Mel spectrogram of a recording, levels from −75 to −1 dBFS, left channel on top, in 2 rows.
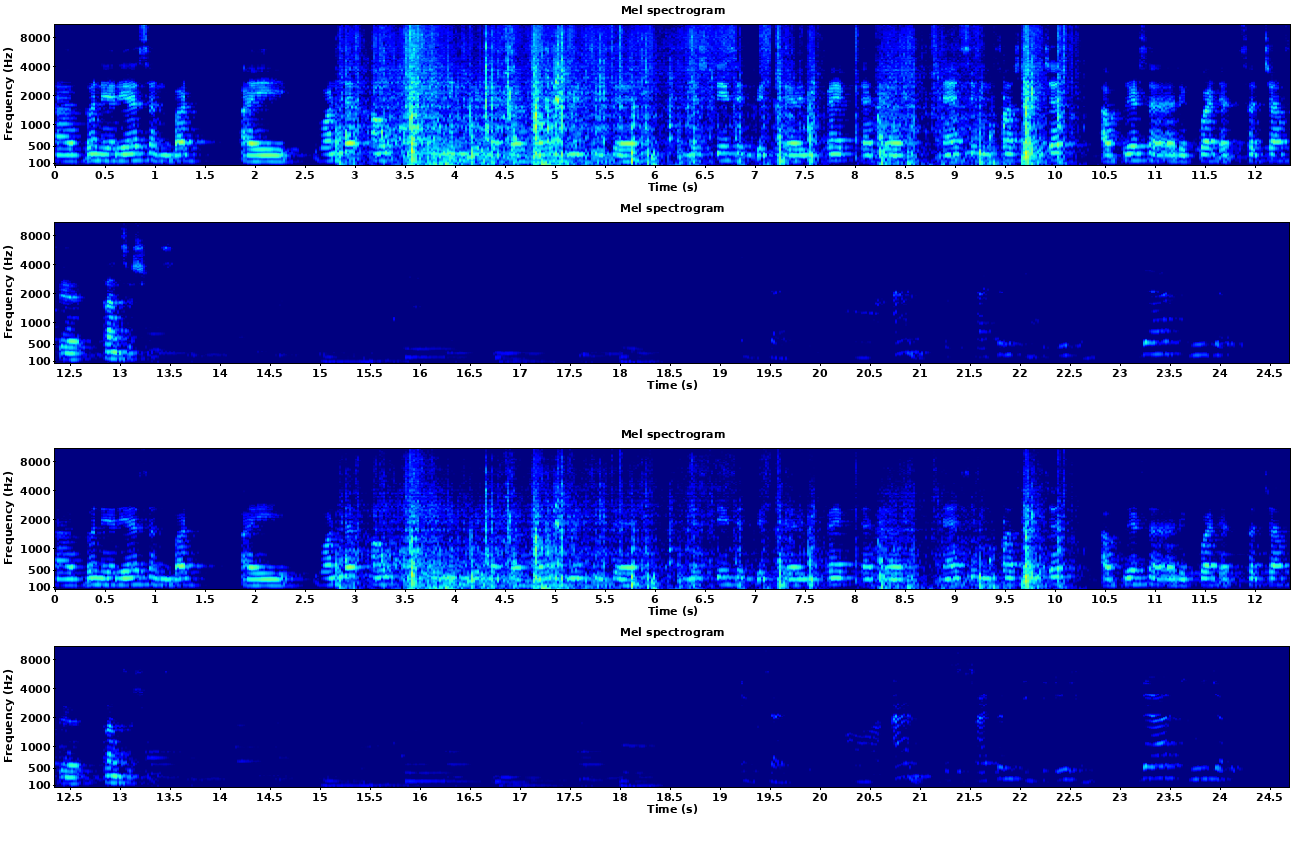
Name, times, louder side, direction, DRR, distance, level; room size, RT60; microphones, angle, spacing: voice 1, 0.0-1.5 1.8-3.5 3.8-6.0 6.3-8.5 8.8-10.2 10.5-13.5 15.9-16.0, left 4 dB, 85° left, 1.2 m, -45 dB
sound 1, 2.8-7.7 8.0-10.3, left 5 dB, 35° left, 0.9 m, -41 dB
sound 2, 4.7-18.4, right 2 dB, 45° right, 2.7 m, -68 dB
voice 2, 19.2-24.0, right 3 dB, 85° right, 7.0 m, -62 dB
26.5 x 19.5 x 6.2 m
head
